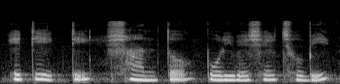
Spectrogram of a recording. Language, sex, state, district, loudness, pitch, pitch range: Bengali, female, Tripura, West Tripura, -16 LUFS, 225 Hz, 205-235 Hz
